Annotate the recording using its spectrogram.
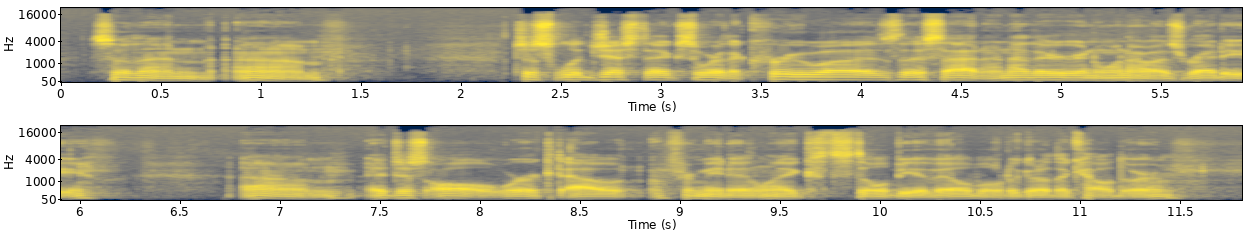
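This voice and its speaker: A man's very deep, low voice with a dark, mellow tone, vocal fry, lively intonation and very even loudness. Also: moderate pace. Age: 30s. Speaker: wildland firefighter. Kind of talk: interview.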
